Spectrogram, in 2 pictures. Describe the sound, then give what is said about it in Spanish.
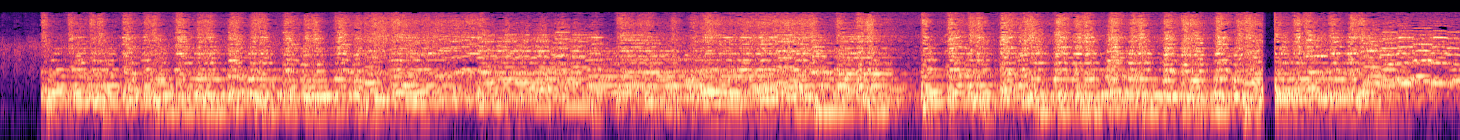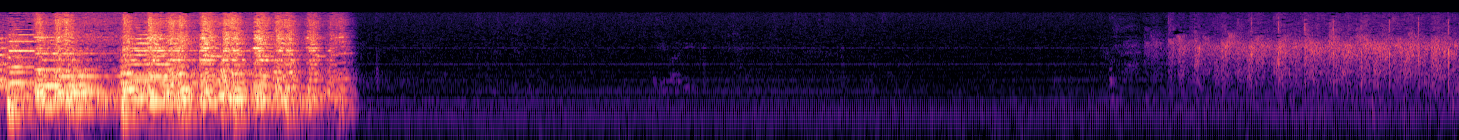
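Sustained audience applause at an event in Huelva, for a team and Teleonuba staff joining the stage, fills the first eighteen seconds, loud and dense with many hands clapping, then cuts to near silence before a soft, hissy murmur rises near the end. “Así que un aplauso para ellos también, para el equipo y es la Orden.”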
